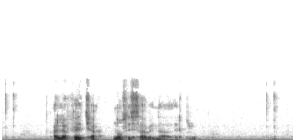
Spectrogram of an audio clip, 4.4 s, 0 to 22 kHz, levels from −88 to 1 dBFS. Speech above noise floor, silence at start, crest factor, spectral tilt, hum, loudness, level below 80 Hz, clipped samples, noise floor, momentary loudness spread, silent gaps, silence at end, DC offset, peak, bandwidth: 26 dB; 0.2 s; 22 dB; -7 dB/octave; none; -23 LUFS; -44 dBFS; under 0.1%; -48 dBFS; 22 LU; none; 0.25 s; under 0.1%; -2 dBFS; 9.8 kHz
